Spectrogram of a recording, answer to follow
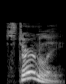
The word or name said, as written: sternly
